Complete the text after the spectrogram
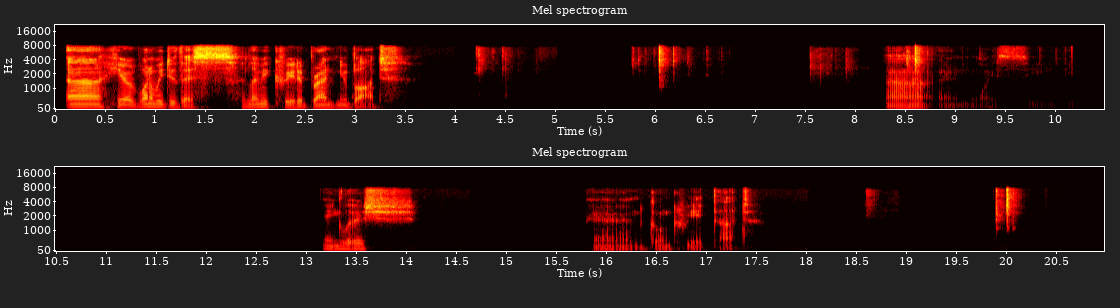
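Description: A woman speaks calmly over an online call, in short bursts with pauses.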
